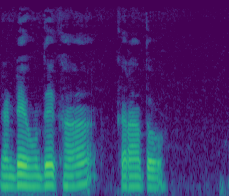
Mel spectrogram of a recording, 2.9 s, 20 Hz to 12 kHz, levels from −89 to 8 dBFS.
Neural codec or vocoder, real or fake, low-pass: vocoder, 24 kHz, 100 mel bands, Vocos; fake; 10.8 kHz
